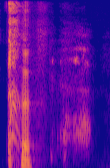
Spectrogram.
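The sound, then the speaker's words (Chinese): Two harsh, forceful coughs in quick succession, followed by softer, raspy throat noises that trail off into quiet. “干嘛咳嗽这么严重？”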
